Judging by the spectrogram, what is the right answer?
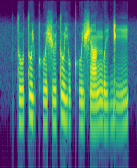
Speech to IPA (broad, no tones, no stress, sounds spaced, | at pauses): t u t u j kʷʰ e ʃ ʉ t u j u kʷʰ ɨ j ʃ ã ŋʷ i ɡ i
